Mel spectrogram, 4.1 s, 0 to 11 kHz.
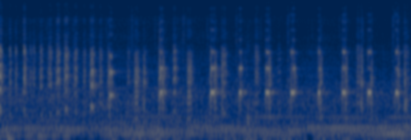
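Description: XP Deus II metal detector set to 40 kHz, giving a run of short pitched beeps, uneven at first and then about four a second at one pitch. It is chatter from electromagnetic interference, not a target signal.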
